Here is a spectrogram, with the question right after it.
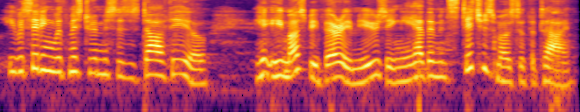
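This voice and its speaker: An actress playing a composed, affectionate sweetheart in a 1950s radio drama, gently questioning and reassuring. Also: female voice, mid-range voice, a little fast, natural voice. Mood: puzzled, gentle. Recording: vintage 1950s radio broadcast with music.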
